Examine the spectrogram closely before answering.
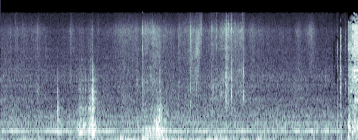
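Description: Light knocks and clicks of screws being set into a storage unit's side panel and a cordless drill being picked up; near the end the cordless drill runs, driving a screw into the panel.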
